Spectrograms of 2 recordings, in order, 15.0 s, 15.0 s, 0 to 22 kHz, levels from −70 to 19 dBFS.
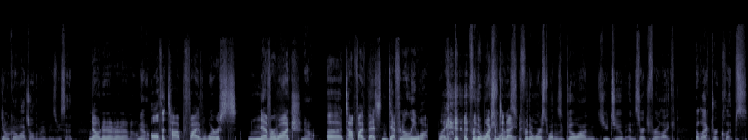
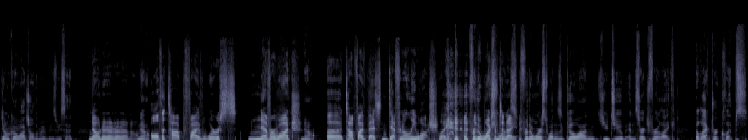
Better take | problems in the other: second | audio cutting out; at 8.5 s

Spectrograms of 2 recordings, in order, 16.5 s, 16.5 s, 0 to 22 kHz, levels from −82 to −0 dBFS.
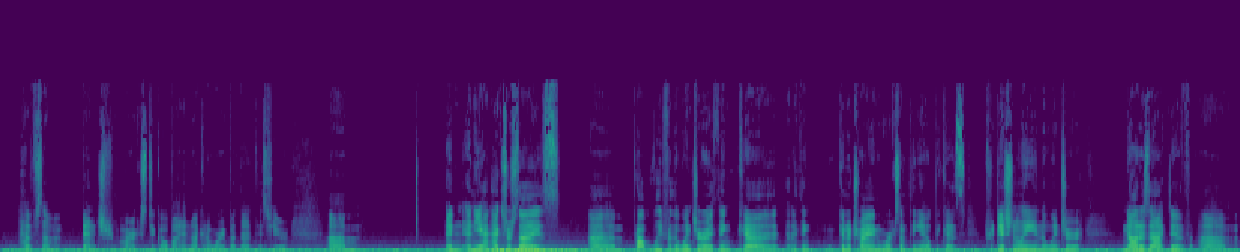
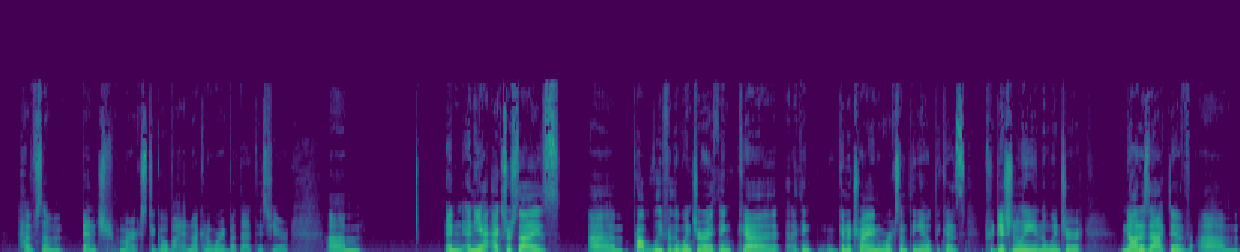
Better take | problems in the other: second | wind noise on the microphone; occasional gusts; 15 dB below the speech

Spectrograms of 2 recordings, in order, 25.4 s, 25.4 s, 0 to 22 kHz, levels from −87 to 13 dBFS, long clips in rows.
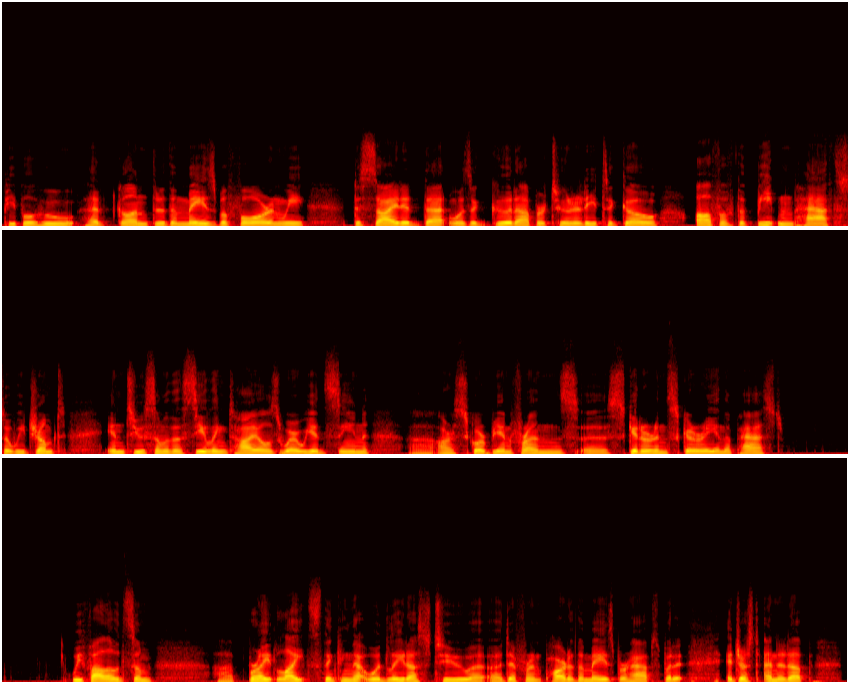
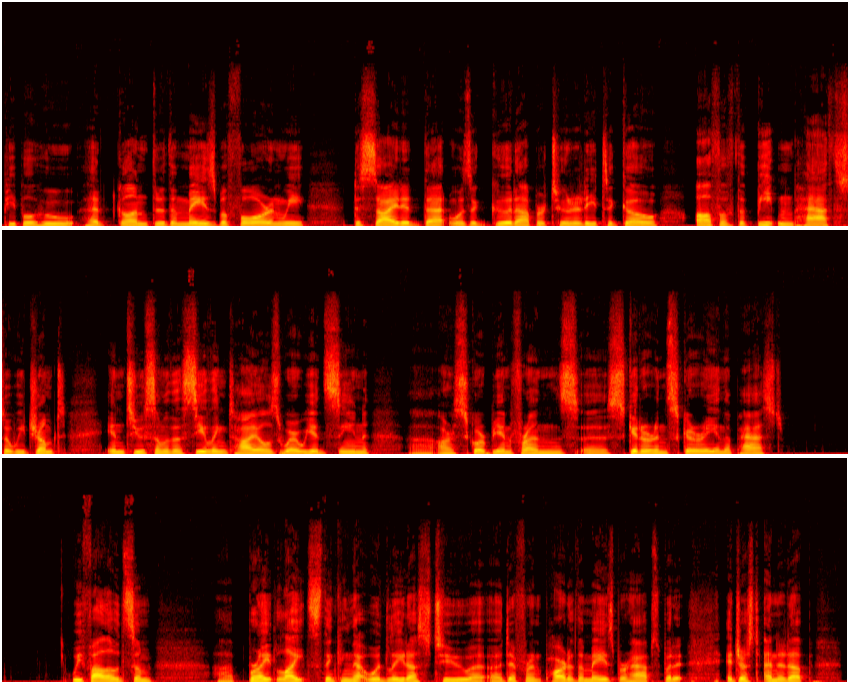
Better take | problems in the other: second | muffled; very; fading above 2 kHz

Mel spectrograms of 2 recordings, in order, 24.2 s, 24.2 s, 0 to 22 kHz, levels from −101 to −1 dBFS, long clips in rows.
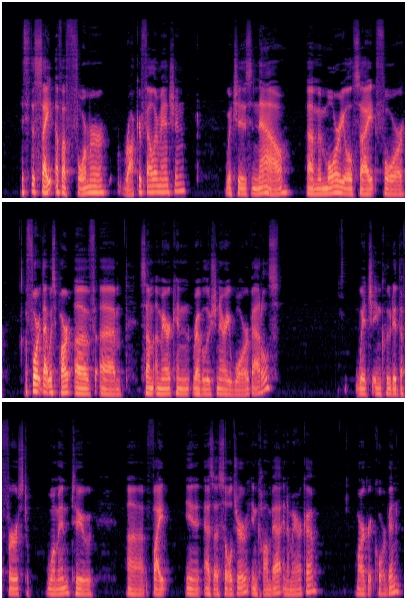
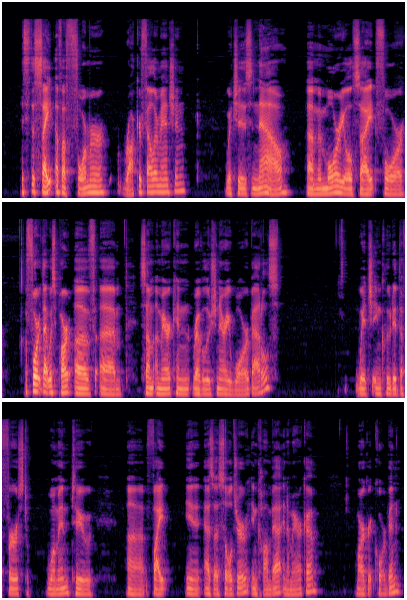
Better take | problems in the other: second | muffled; slightly; fading above 4 kHz

